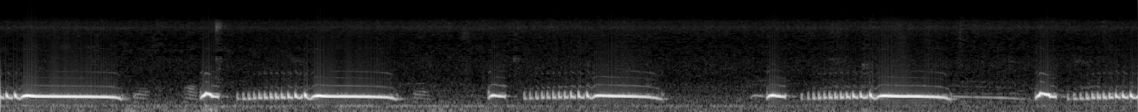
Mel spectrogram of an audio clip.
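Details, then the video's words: Puter pelung turtle dove song for training other pelung doves: about four repeated phrases, each a short rising note, then a quick rolling trill merging into a long, loud, steady coo. "Suara Burung Puter Pelung Masteran"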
